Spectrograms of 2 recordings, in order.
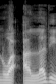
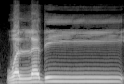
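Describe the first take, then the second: First: Wa and alladzi are said separately, with a break. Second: Wa runs straight into alladzi without a break. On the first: The speaker calls it wrong. "bukan wa alladzi, bukan" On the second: The speaker calls it right. "Tapi dari wa jadi walladzi"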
